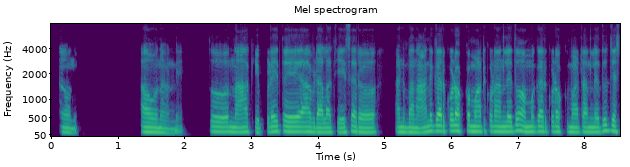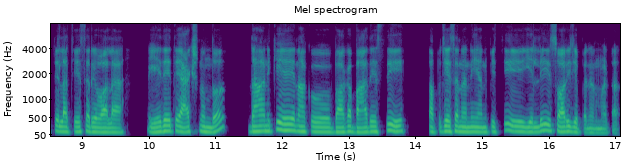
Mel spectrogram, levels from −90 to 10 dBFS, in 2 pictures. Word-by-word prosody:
అవును. 115 -3 -3 1.0
అవునండి. 110 - 0 0.4
సో 135 - -3 0.3
నాకెప్పుడైతే 125 +3 -1 0.3
ఆవిడలా 120 -2 +1
చేశారో 120 0 0 0.4
అండ్ 125 0 +1
మా 120 - +2
నాన్నగారు 140 +5 +1
కూడా 150 0 +4
ఒక్క 145 - -5
మాట 135 0 +1
కూడా 135 0 0
అనలేదు. 130 +3 +2
అమ్మగారు 130 0 +1
కూడా 130 -1 0
ఒక్క 125 - -23
మాట 120 -1 -1
అనలేదు. 125 +3 0
జస్ట్ 135 +1 -2
ఇలా 130 -1 +3
చేశారు 130 0 0
ఇవాళ. 115 0 +2 0.7
ఏదైతే 145 +3 +2
యాక్షనుందో, 130 0 0 0.5
దానికి 145 +6 +1 0.3
నాకు 130 -1 0 0.3
బాగా 120 +3 +1
బాధేసి 130 +6 0 0.6
తప్పు 125 +1 -3
చేశానని 130 -2 +2
అనిపిచ్చి 120 +6 -4 0.4
ఎళ్లి 130 +6 +1 0.2
సారీ 130 0 +3
జెప్పాననమాట. 105 -3 -4
125 Hz, 125 wpm, -23 LUFS, 120-135 Hz, 1.0 s, కూడా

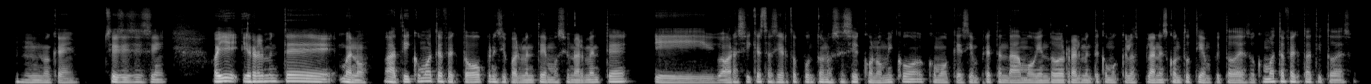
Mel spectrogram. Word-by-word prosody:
Mm, 100 -4 -3
okey, 95 -1 -3 0.3
sí, 120 - +3
sí, 110 -1 0
sí, 110 +1 -3
sí. 110 +1 -3 0.4
Oye, 145 +2 +7
y 135 - +6
realmente, 135 -2 +4
bueno, 105 -7 +2
¿a 110 - +3
ti 125 +3 +2
cómo 145 +5 +1
te - - +2
afectó 110 -3 +1
principalmente 110 -4 -1
emocionalmente? 110 +5 0 0.2
Y 95 -2 -2
ahora 100 +1 +2
sí 115 +2 -4
que 125 - 0
hasta 115 -2 -2
cierto 110 0 -2
punto, 115 0 -2
no 110 - 0
sé 105 +2 -5
si 115 - 0
económico, 110 +4 -2
como 100 -3 -4
que 95 - -3
siempre 105 +2 -3
te 100 - -6
andaba 95 -1 +1
moviendo 100 +1 +1
realmente 100 -1 -1
como 100 0 -4
que - - -5
los 95 -1 -3
planes 100 0 +1
con 100 -1 -1
tu - - -2
tiempo 100 -6 -2
y - - -5
todo 95 -1 0
eso. 95 +1 -4
¿Cómo 125 0 +1
te 130 - +1
afectó 125 -2 0
a - - -2
ti - - -7
todo 105 - -3
eso? 115 +8 -11
105 Hz, 230 wpm, -24 LUFS, 100-120 Hz, 0.4 s, Oye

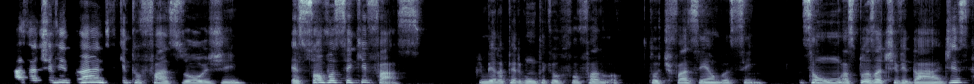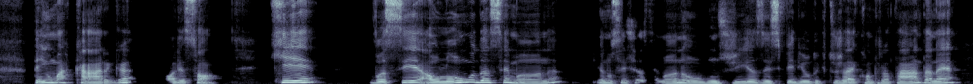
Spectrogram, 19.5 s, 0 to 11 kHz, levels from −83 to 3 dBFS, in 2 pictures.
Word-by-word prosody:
As 220 0 +3
atividades 250 -1 +1
que 225 - -10
tu 210 -3 -6
faz 175 -4 +1
hoje, 150 - -5 0.5
é 165 - -2
só 230 +8 +10
você 245 0 +3
que 265 +4 -6
faz. 250 - -1 0.5
Primeira 160 -1 -4
pergunta 170 -2 -5
que 175 - -12
eu - - -2
vou 155 0 -11
falo 150 -1 -7 0.2
tô 165 -2 -3
te 160 - -10
fazendo, 160 -7 -2
assim, - - -4 0.3
são 190 -4 +4
as 170 0 +5
tuas 195 +1 -1
atividades. 175 - -2 0.4
Têm 205 0 0
uma 210 0 -1
carga, 200 +2 -1 0.4
olha - - -4
só, - - +2 0.5
que 245 +3 +4 0.5
você, 205 +3 +7
ao 195 0 0
longo 235 +9 +2
da 235 -1 +3
semana 220 - 0 0.3
eu 175 - -5
não 175 - -6
sei 180 +2 -1
se - - -13
a - - -9
semana 170 +3 -6
ou 155 - -5
alguns 150 0 -5
dias 175 +4 -5
nesse 165 -1 +3
período 160 +1 -5
que 155 - -21
tu 155 - -10
já 165 -3 -1
é 145 - -3
contratada, 165 +5 -3
né? 205 +6 -2
180 Hz, 165 wpm, -21 LUFS, 160-220 Hz, 0.5 s, só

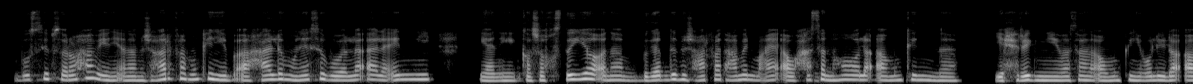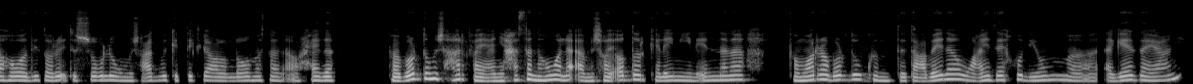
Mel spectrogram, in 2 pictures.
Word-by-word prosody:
بُصّي، 215 +5 -3
بصراحة 245 +3 0
يعني 195 -4 0
أنا 190 0 0
مش 185 0 -3
عارفة 240 +6 +1
ممكن 245 +2 +2
يبقى 205 -3 +1
حل 220 +5 +2
مناسب 215 +2 0
والّا 195 +1 +1
لأ، 220 0 0
لأني 230 +3 +1 0.4
يعني 175 0 -1
كشخصية 220 +7 +2
أنا 200 0 0
بجد 190 +4 0
مش 220 -3 0
عارفة 200 +4 -2
أتعامل 215 +1 0
معاه، 195 +1 -3
أو 185 - +1
حاسة 210 +6 -3
إن 200 - +2
هو 215 +2 +1
لأ 205 -2 0
ممكن 200 -1 -1 0.6
يحرجني 185 +1 +2
مثلًا 185 +1 -1
أو 180 -1 0
ممكن 185 +2 -2
يقول 185 +1 0
لي 195 0 +3
"لأ، 190 +1 +1
هو 190 0 +3
دي 190 +2 -2
طريقة 190 0 -1
الشغل 190 +1 0
ومش 175 -2 -2
عاجبك 185 +3 -3
اتكلي 190 +1 -4
على 175 -1 -1
الله." 170 +2 -2
مثلًا 185 0 -4
أو - - -5
حاجة، 185 +1 0 0.6
فبرضه 220 +10 +3
مش 260 -1 +4
عارفة 215 -4 0
يعني 165 0 0
حاسه 205 +6 +1
إن 200 - +4
هو 205 +4 +4
لأ 200 -4 +2
مش 170 +2 -3
حيقدّر 200 +4 +1
كلامي 180 -1 -1
لأن 185 +3 -1
أنا 210 +2 +1 0.5
في 185 - +1
مرة 205 +6 +3
برضه 210 +2 +1
كنت 175 -5 -4
تعبانة 180 +8 +1
وعايزة 195 0 0
آخد 205 -2 -3
يوم 200 +3 -1 0.4
إجازة 195 +5 0
يعني 190 - -2
195 Hz, 175 wpm, -24 LUFS, 185-215 Hz, 0.6 s, مش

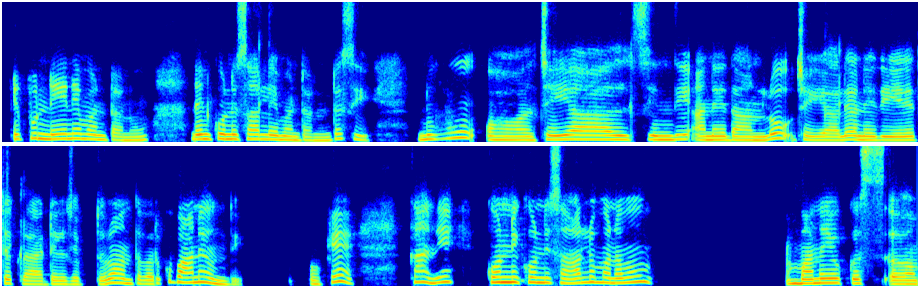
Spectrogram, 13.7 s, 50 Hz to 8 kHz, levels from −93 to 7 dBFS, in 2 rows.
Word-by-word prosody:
ఇప్పుడు 275 +3 -2
నేనేమంటాను. 240 -8 -1 0.4
నేను 250 +1 +4
కొన్ని 250 -2 +4
సార్లు 250 -1 0
ఏమంటానంటే 185 0 -3
సీ 230 - -4 0.5
నువ్వు 255 +6 -2 0.3
ఆ! - - 0 0.4
చేయాల్సింది 225 -1 +2
అనే 200 0 +3
దానిలో 190 +8 +1 0.2
చేయాలి 190 0 -1
అనేది 195 -1 +1
ఏదైతే 195 +4 0
క్లారిటీ‌గా 185 0 -2
చెప్తునో 190 +7 -2
అంత 220 -1 -3
వరకు 230 +10 -5
బానే 285 +1 +3
ఉంది. 180 -4 -4 0.6
ఓకే. 310 - 0 0.6
కానీ 295 -1 +2 0.3
కొన్ని 290 0 +7
కొన్ని 275 -1 +3
సార్లు 250 +5 +1
మనము... 265 +2 +2 1.3
మన 225 +1 +5
యొక్క 245 -2 0
స్ - - -3
ఆ! - - +2
225 Hz, 135 wpm, -25 LUFS, 195-260 Hz, 1.3 s, కొన్ని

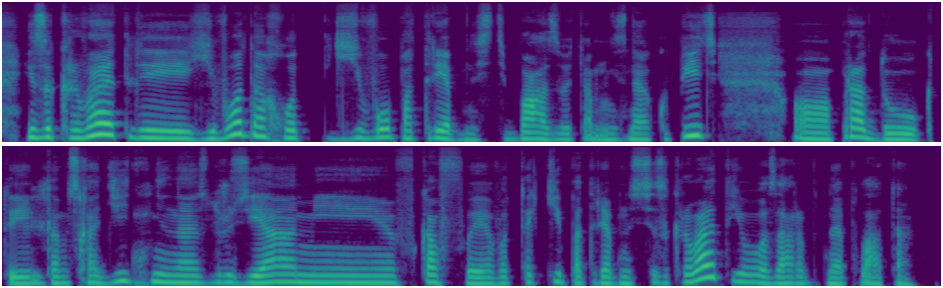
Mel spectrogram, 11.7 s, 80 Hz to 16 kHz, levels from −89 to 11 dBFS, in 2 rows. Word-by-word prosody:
И 215 - +4
закрывает 225 +6 +5
ли 195 -3 +3
его 175 - +2
доход 230 -8 0
его 185 +5 -1
потребности 175 -6 -2
базовые, 160 -2 0
там, - - -5
не 150 - -3
знаю, 150 0 -4
купить, 245 +11 +1 0.5
э, 165 -1 +1
продукты 155 -12 +1
или 160 +2 0
там 165 0 -2
сходить, 180 +6 -3
не 205 - +2
знаю, 180 -1 +1
с - - -10
друзьями 180 0 +1
в - - -21
кафе? 160 -4 0
Вот 160 +1 -6
такие 190 +2 -6
потребности 165 +1 -3
закрывает 245 - +3
его 190 -4 -1
заработная 160 -1 -3
плата? 145 -2 -5
175 Hz, 155 wpm, -27 LUFS, 160-195 Hz, 0.5 s, закрывает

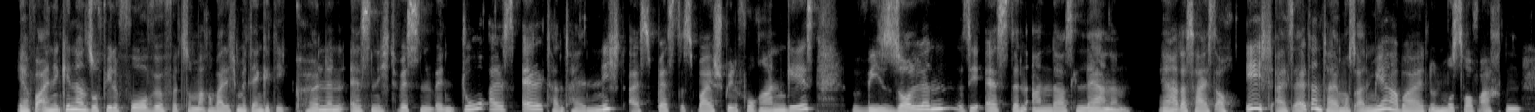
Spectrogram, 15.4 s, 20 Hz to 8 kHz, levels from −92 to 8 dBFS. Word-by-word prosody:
ja 170 +1 +2
vor - - 0
allen 185 - +2
Dingen 210 +1 +2
Kindern 250 -1 +6
so 205 0 +1
viele 195 -1 0
Vorwürfe 175 -7 0
zu 160 +3 -6
machen, 150 +2 -1
weil 160 0 0
ich 170 - -8
mir 190 - +2
denke, 185 +1 -2
die 155 -5 -7
können 215 +5 0
es 175 -1 +1
nicht 170 -2 -5
wissen. 190 -7 0
Wenn 150 0 -3
du 270 +7 +1
als 230 -1 -3
Elternteil 175 - -2
nicht 280 - +1
als 165 0 -4
bestes 190 +1 -4
Beispiel 175 +1 -2
vorangehst, 200 - 0 0.3
wie 185 +5 0
sollen 225 - +5
sie 185 -4 -4
es 205 0 0
denn 175 -5 -1
anders 175 +2 -2
lernen? 165 -7 +1 0.3
Ja 170 +7 0
das 200 -2 0
heißt 165 -1 0
auch 140 +1 -3
ich 300 -1 +3
als 150 -3 -3
Elternteil 225 - +2
muss 160 -1 -1
an 160 +3 -1
mir 260 +9 +4
arbeiten 170 - -1
und 155 - 0
muss 195 +3 +1
darauf 175 -3 -3
achten: 145 +1 -3
180 Hz, 195 wpm, -26 LUFS, 160-210 Hz, 0.3 s, Kindern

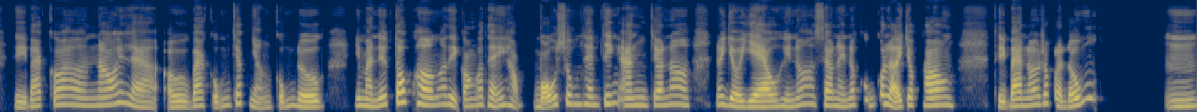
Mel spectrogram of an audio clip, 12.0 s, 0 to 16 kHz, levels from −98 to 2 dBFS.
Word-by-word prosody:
thì 175 -2 -2
ba 210 +4 -1
có 255 +1 -2
nói 255 +7 -1
là 190 - -2
"Ừ, 185 +1 -1
ba 220 +1 +2
cũng 225 +3 -6
chấp 300 +2 -3
nhận 175 -1 -6
cũng 195 +6 -5
được, 190 -1 +4 0.3
nhưng 235 0 -2
mà 215 - +2
nếu 240 +6 +1
tốt 330 +4 +4
hơn 255 -2 +4
á 275 - -3
thì 240 - +2
con 215 +2 -3
có 260 - -2
thể 235 -3 -1
học 240 -3 -4
bổ 190 +5 +4
sung 275 0 -3
thêm 260 -2 -3
tiếng 290 +3 -2
Anh 240 0 -1
cho 245 +1 +1
nó 270 0 -2 0.3
nó 270 - -2
dồi 195 -4 +3
dào 195 +1 +5
thì 205 - -1
nó 275 +6 -4
sau 240 -2 0
này 215 -3 -2
nó 240 - -2
cũng 235 -2 -9
có 295 - +1
lợi 255 -7 +5
cho 250 - 0
con", 245 +1 +3 0.4
thì 185 - +1
ba 215 +4 +4
nói 245 +3 -1
rất 300 -2 -4
là 210 - +2
đúng. 215 - +2 0.7
Ừm, 205 +2 -3
235 Hz, 250 wpm, -22 LUFS, 200-260 Hz, 0.7 s, dào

